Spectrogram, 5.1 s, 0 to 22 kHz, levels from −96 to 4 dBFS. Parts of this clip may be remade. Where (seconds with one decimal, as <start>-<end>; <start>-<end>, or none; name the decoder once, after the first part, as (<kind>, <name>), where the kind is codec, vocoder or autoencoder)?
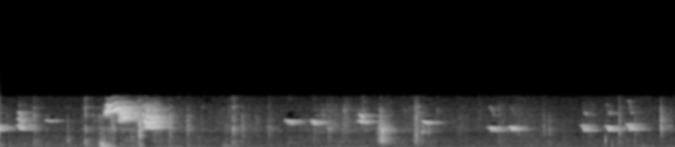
1.0-4.1 (vocoder, Vocos)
